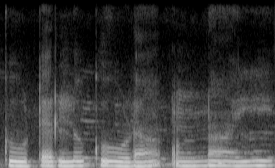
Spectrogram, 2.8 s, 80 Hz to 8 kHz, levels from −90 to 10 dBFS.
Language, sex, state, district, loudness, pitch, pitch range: Telugu, female, Andhra Pradesh, Sri Satya Sai, -14 LUFS, 205 Hz, 205-215 Hz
